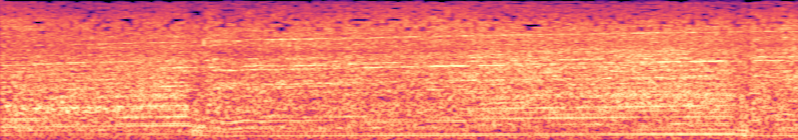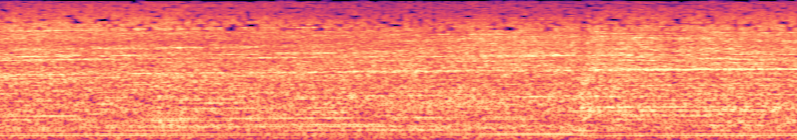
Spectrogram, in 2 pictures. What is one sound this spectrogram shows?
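A racing car engine drops in pitch briefly at each gear change.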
